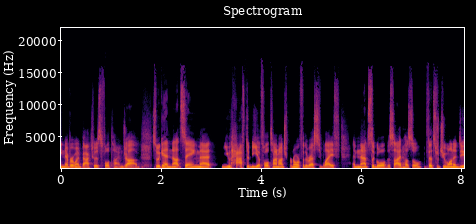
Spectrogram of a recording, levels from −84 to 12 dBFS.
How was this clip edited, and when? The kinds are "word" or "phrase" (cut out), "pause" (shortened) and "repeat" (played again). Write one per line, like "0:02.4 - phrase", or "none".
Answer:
0:05.2 - word

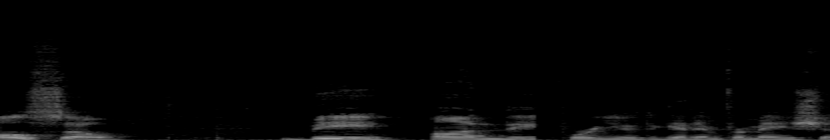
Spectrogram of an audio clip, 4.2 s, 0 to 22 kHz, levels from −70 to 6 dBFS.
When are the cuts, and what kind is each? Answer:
0:02.0 - pause
0:02.7 - word

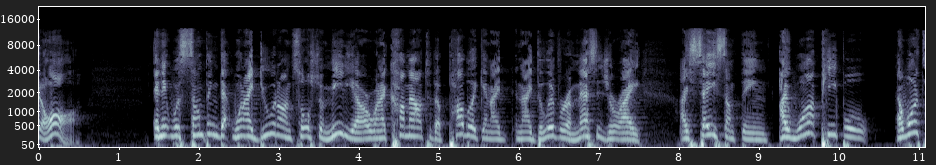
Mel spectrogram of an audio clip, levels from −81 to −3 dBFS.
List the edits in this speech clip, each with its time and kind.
0:09.2 - pause

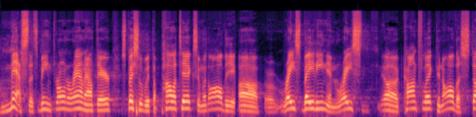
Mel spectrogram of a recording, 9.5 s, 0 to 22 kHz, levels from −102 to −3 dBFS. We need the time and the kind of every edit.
0:04.7 - word
0:05.2 - pause
0:08.0 - word

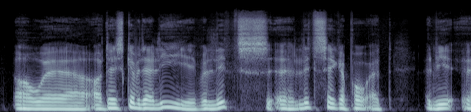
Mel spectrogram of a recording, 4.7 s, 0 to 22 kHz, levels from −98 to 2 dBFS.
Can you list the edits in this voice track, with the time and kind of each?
none

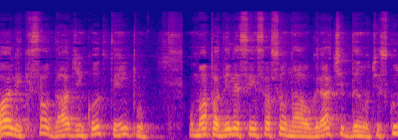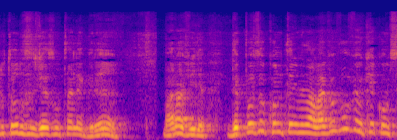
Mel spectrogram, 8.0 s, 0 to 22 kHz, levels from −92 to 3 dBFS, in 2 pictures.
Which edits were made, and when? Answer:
0:01.8 - pause
0:05.5 - pause

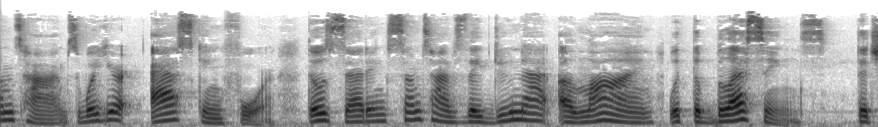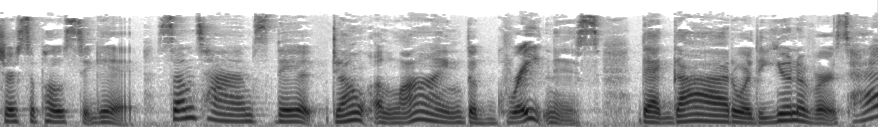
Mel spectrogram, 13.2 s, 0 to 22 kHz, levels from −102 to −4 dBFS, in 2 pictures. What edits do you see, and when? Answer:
0:01.1 - pause
0:02.5 - phrase
0:05.0 - pause
0:07.7 - pause
0:09.0 - word
0:10.1 - word

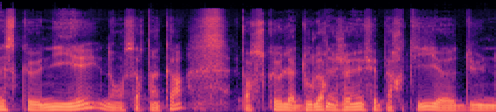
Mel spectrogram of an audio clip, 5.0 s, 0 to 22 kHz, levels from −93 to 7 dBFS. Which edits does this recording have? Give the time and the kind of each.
0:03.3 - word

